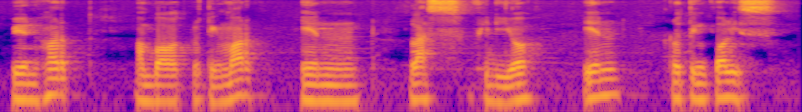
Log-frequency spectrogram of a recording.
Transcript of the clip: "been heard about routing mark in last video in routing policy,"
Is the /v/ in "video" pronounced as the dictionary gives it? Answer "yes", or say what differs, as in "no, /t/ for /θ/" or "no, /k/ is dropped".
no, /f/ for /v/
